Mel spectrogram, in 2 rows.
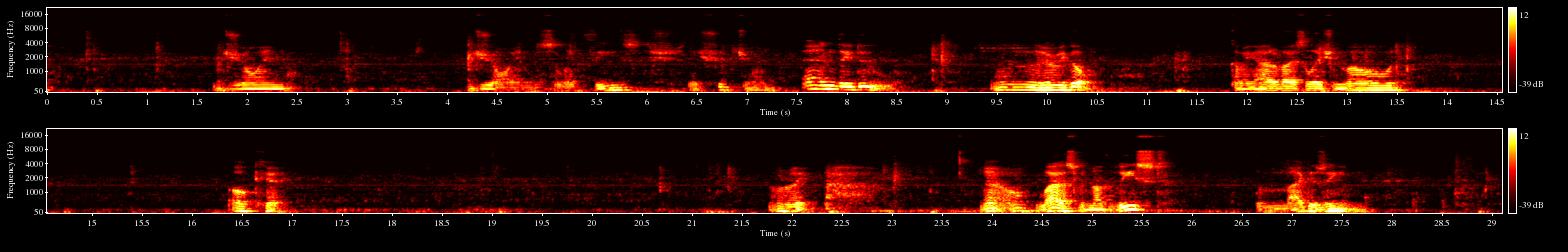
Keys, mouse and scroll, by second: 1.7 j, 4.3 j, 6.7 j, 7.5-8.9 middle drag, 8.9 a, 11.3 KP_Divide, 12.7 a, 13.1 Tab, 13.5 z, 21.3 a, 22.3 KP_3, 22.9 a, 23.9 a, 24.7 z, 28.8-29.1 middle drag, 28.9 z.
